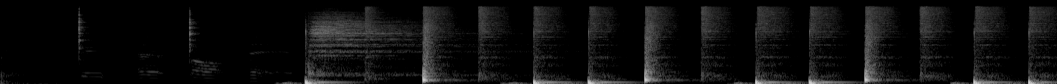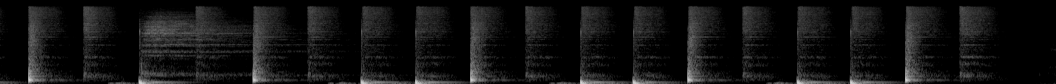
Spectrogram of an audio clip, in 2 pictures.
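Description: Acoustic drum kit played solo in a slow, steady rock beat: hi-hat eighth notes over kick drum and snare. After about three seconds of near quiet with a few faint ticks, the beat starts on a crash cymbal, and the crash comes again about nine seconds later.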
